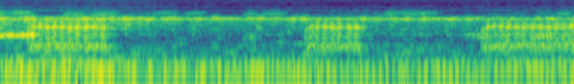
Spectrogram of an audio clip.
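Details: After rain, frogs call back and forth in a chorus: bursts of rapid pulsed croaks about a second long recur every one to two seconds over a constant high insect-like hum.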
